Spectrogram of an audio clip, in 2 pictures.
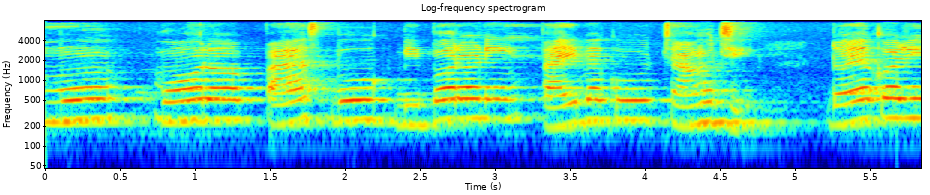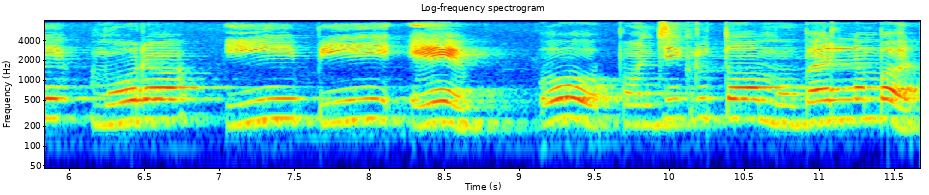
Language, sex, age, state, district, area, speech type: Odia, female, 45-60, Odisha, Khordha, rural, read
